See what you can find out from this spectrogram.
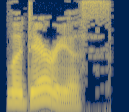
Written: ladarius

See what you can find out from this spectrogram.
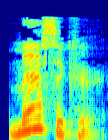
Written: massacre

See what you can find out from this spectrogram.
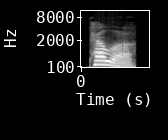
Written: pella

